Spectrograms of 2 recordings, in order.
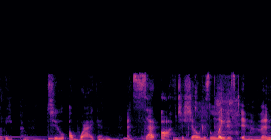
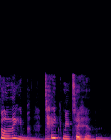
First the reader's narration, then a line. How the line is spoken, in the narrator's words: she cried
